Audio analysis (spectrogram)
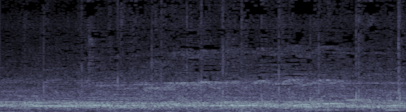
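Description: A large crowd cheers and applauds continuously in celebration as one state after another falls to Donald Trump, a dense, steady roar of clapping and shouting with occasional whoops rising above it, loud throughout.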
